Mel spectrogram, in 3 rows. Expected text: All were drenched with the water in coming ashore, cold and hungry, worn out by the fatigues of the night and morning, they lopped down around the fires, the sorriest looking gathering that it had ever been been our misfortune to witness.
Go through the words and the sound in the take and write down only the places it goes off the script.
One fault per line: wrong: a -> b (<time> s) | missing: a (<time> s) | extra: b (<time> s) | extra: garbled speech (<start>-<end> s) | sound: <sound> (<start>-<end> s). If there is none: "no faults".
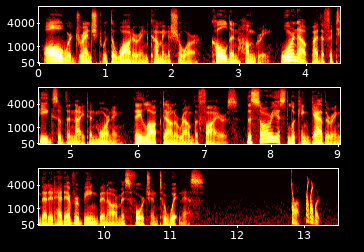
sound: chirp (12.8-13.2 s)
